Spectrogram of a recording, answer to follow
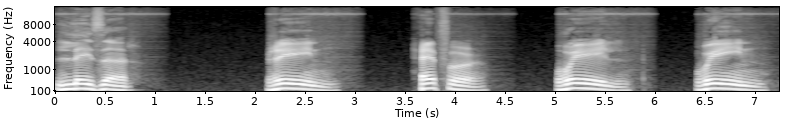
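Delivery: one word at a time, clear "ay" in रेन and वेन. Shown as a demonstration. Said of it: "ईआई का उच्चारण ए".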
